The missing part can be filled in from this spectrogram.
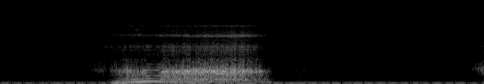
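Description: Two deep, rumbling snores about four seconds apart with quiet pauses between; snoring.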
